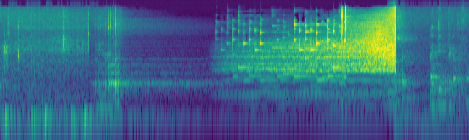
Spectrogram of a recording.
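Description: A phone ringtone plays loudly for several seconds as a bright, repeating electronic melody, set between stretches of talking before and after it.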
